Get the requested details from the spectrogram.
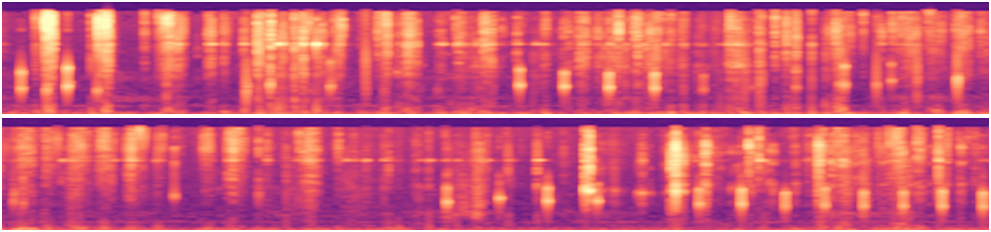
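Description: Long acrylic nails scratch along the bumpy surface of a small, hollow, silver plastic rhinestone mesh napkin ring band. A rapid, irregular run of dry, bright scratches and sharp clicking taps follows, each dying away almost instantly over a faint low background.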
